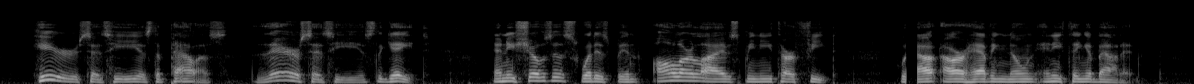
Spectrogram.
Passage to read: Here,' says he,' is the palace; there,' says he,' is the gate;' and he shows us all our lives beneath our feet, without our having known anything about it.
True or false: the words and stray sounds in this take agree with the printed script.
false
